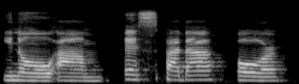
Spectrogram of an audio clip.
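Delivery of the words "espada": espada misstressed on the opening ES; wrongly stressed first syllable. Shown as a demonstration. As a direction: hit ES in espada, not PA. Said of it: "and not something like".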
